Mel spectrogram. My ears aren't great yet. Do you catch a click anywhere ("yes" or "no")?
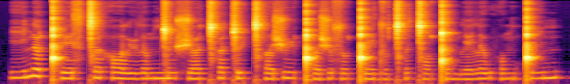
yes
